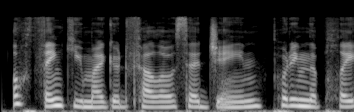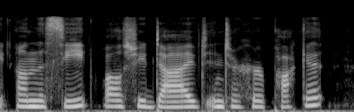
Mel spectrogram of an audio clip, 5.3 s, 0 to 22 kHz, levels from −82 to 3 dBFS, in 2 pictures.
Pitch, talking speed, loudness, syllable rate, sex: 210 Hz, 225 wpm, -19 LUFS, 5.6 syllables/s, female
